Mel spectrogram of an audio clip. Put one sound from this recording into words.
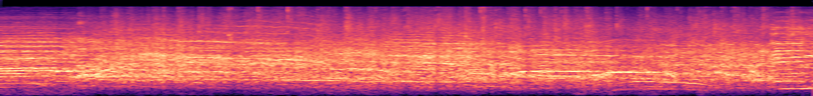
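A large crowd cheers and shouts loudly in an echoing gym.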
